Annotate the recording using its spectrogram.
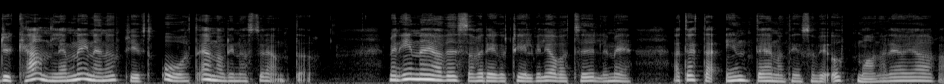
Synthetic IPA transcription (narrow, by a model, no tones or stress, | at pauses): d̪ɵkʰanlɛmnaɪnːɛnɵpʰːjɪft̪ʔoːt̪ʰɛnːavd̪iːnast̪ɵd̪ɛ̰nt̪ə̰ɾ | mɛnɪnːanjɑːɡviːsaɾɦɵɖɛɡoːʈʰɪlːvɪljɑːɡvɑːt̪ʰyːd̪lɪmɛ | at̪̚d̪ɛt̪ːaɪnt̪əæɳɔnt̪ʰɪŋsɔmvɪ̰ʔɵpːmɑːnaɾdɛɔjœːɾa̰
